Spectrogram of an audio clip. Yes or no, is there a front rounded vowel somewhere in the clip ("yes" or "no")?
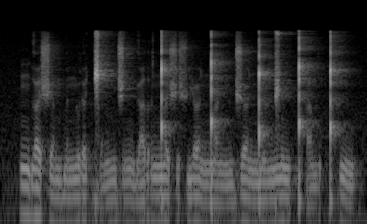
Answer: yes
